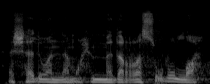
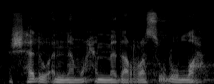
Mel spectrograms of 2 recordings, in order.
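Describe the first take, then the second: The two takes are said the same way.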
